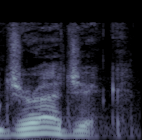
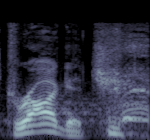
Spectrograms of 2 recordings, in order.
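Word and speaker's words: Dragić: because no one could pronounce the name dragic because it's dragach see that's what i'm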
